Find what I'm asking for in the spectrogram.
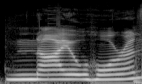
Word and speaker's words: Niall Horan: Niall Horan.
